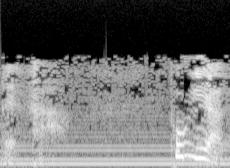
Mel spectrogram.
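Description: Steady electrical mains hum on a microphone line. A man's voice trails off at the start and comes back in near the end.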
